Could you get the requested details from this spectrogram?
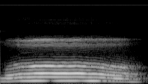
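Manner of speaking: loud cow mooing.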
